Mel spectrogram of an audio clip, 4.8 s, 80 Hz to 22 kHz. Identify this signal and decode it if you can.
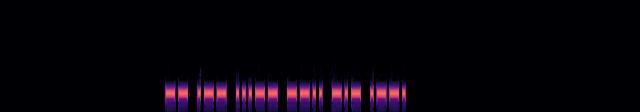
Morse code, heard as a keyed tone, about 50 wpm, 700 Hz. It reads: MW3ZKP
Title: DXCC-100 Call Signs - 6 Characters - Repeated 2x - 50wpm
